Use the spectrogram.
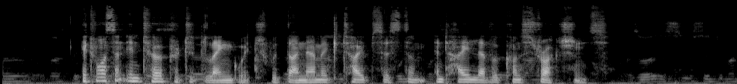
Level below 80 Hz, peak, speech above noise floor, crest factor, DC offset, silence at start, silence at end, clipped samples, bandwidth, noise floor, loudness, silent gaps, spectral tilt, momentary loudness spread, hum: -48 dBFS; -4 dBFS; 24 dB; 22 dB; under 0.1%; 0.05 s; 0.05 s; under 0.1%; 16.5 kHz; -48 dBFS; -24 LUFS; none; -5 dB/octave; 10 LU; none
